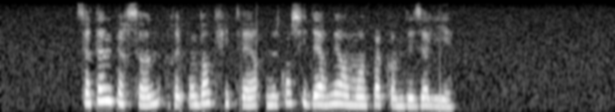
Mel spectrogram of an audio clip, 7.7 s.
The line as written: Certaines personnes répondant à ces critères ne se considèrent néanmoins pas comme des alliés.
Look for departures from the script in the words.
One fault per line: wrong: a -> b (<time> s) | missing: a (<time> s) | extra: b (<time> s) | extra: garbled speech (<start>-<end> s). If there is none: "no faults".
missing: à ces (2.6 s)
missing: se (3.5 s)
